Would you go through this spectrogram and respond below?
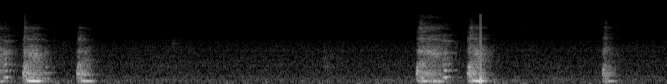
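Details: Five short, fairly dry coughs in pairs with pauses between, in a quiet small room.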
